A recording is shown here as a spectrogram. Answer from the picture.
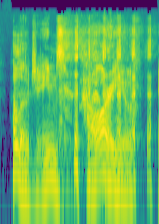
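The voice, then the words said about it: Scottish-accented celebrity impression. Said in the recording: “This is my Sean Connery ... it's like a Scottish accent, sort of”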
